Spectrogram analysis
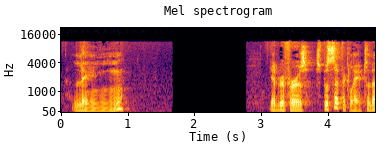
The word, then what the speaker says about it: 领: Pronounced third tone, Ling.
